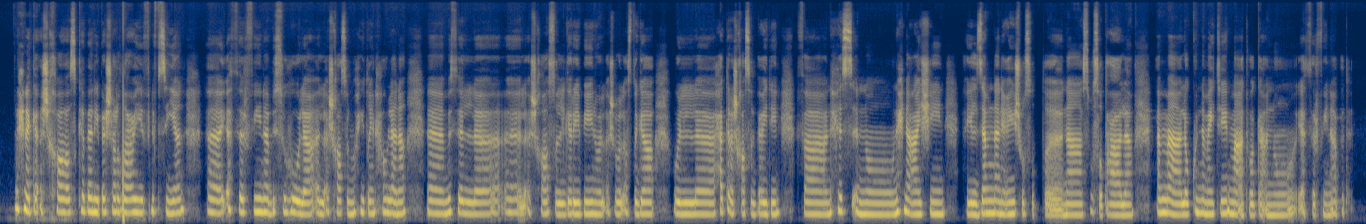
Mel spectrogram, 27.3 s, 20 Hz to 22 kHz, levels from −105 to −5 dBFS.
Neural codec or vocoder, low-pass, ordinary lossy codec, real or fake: none; none; none; real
